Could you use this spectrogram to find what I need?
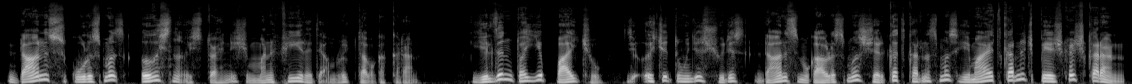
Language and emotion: Kashmiri, surprised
